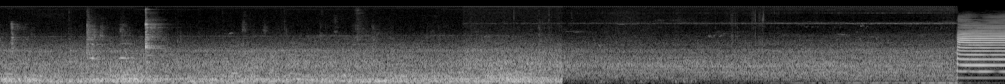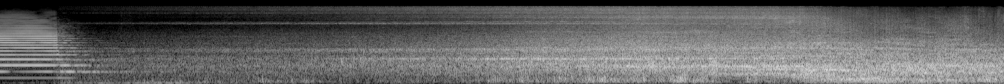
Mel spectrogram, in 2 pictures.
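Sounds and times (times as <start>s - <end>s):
train engine and wheels passing: 0.0s - 20.0s
train horn blast: 9.6s - 11.4s.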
